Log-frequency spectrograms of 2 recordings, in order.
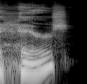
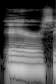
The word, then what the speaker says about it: heirs: Did you just say hairs? – Heirs, yeah. – Heirs. – Hair. – Hair. There is an H there. – There is an H there, but I've never heard anybody pronounce the H.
